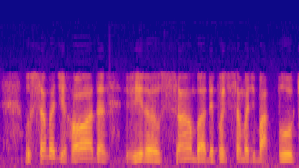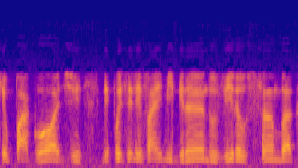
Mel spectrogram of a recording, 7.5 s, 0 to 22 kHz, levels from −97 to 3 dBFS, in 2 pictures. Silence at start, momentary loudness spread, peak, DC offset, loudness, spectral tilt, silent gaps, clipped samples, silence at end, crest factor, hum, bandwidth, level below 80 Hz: 0.05 s; 6 LU; -6 dBFS; under 0.1%; -23 LUFS; -6.5 dB/octave; none; under 0.1%; 0 s; 16 dB; none; 4.1 kHz; -58 dBFS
